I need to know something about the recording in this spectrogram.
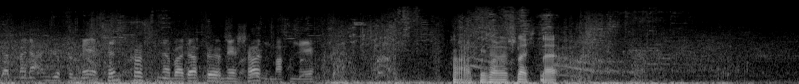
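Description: Magic blasts crackle and boom in a fight.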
